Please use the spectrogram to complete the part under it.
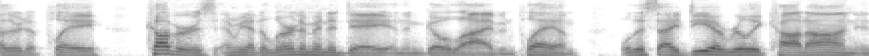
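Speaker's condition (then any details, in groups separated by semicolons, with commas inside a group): No condition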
